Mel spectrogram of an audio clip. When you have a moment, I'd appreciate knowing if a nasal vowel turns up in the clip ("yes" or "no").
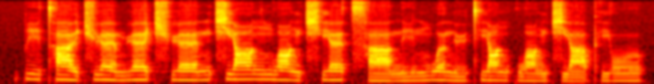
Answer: no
